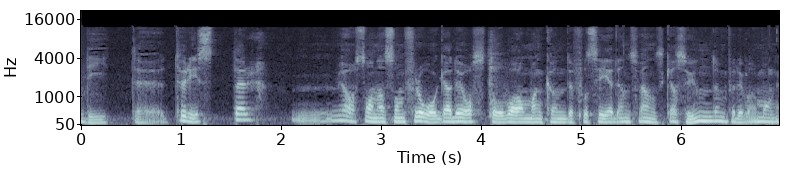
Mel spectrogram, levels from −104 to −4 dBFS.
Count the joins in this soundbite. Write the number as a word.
zero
